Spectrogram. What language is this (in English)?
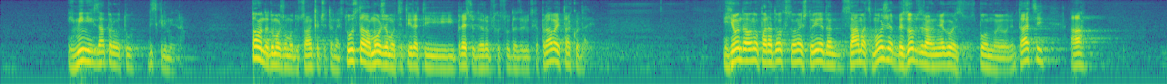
Croatian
